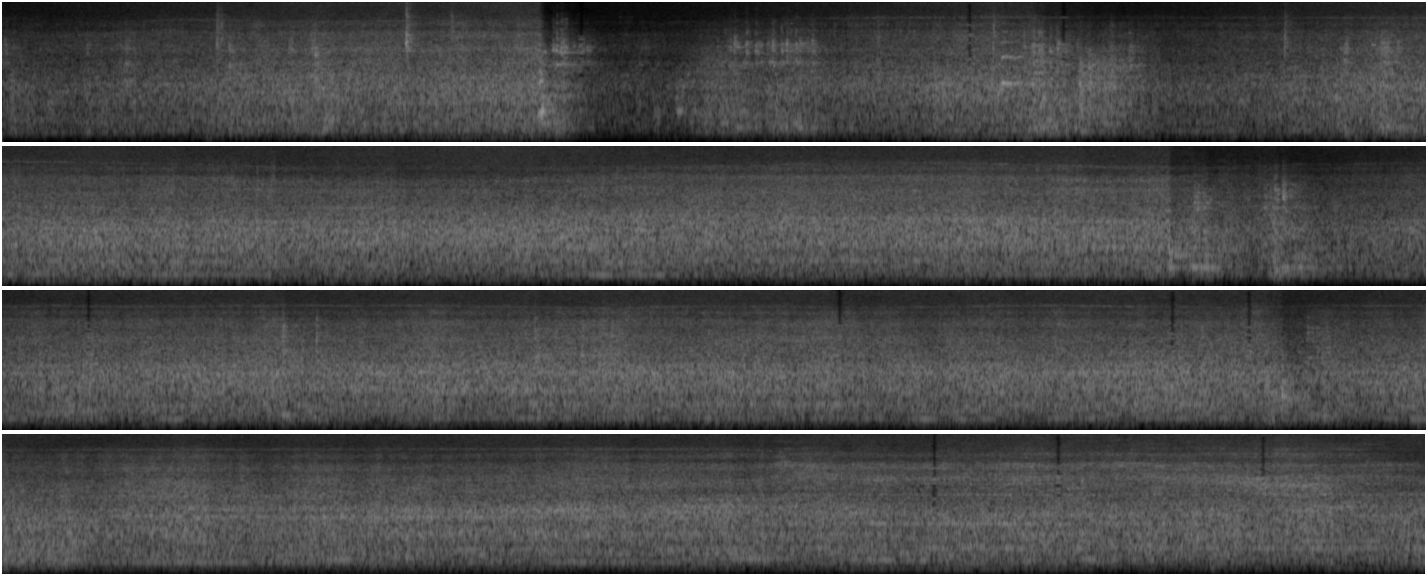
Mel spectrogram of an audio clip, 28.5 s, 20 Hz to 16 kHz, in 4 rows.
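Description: Liebherr R960 demolition excavator working under load, its diesel engine and hydraulics running steadily while the bucket digs and scrapes through concrete rubble, with a continuous clatter and grinding of debris.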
